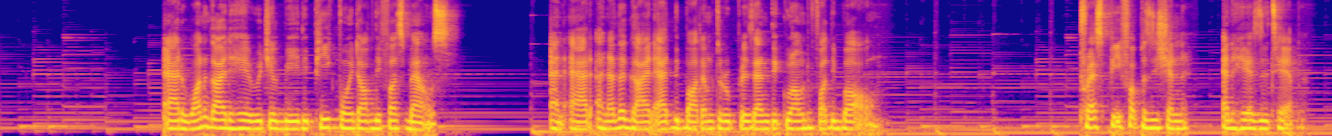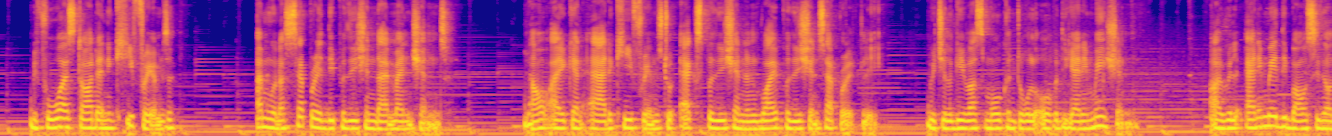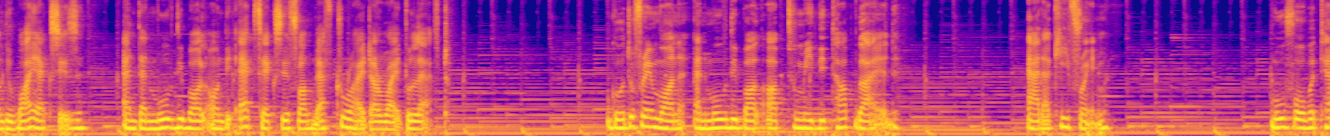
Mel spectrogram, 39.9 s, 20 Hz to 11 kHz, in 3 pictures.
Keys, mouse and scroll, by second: 0.2-8.9 drag, 9.3 v, 9.5 click, 11.6 middle click, 11.6 click, 12.3 p, 13.7 right click, 17.3 right click, 17.3 click, 33.7-36.2 drag, 36.2-37.9 drag, 39.1 shift+Page_Down.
